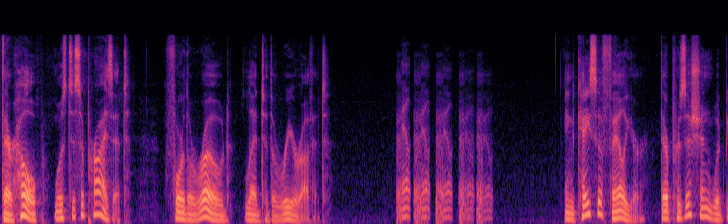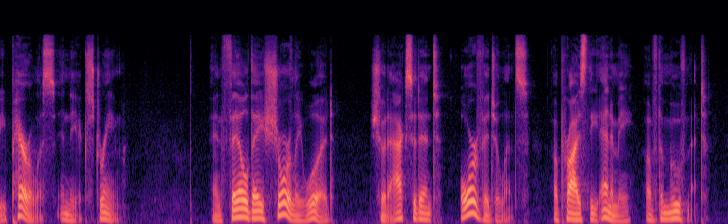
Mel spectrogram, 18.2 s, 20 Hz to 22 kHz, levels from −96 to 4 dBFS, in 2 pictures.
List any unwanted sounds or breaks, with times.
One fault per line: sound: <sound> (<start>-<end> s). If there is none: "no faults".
sound: laugh (5.0-6.2 s)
